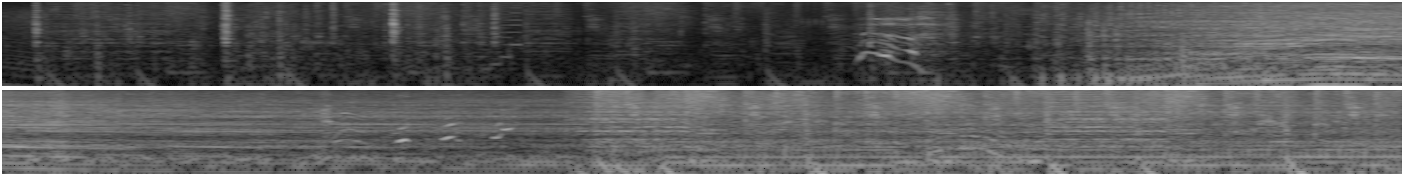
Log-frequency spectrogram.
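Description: Small outboard motor on an inflatable dinghy starting up about five seconds in and running. About ten seconds in it grows much louder and deeper as the throttle opens and the dinghy speeds up, with water rushing by.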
